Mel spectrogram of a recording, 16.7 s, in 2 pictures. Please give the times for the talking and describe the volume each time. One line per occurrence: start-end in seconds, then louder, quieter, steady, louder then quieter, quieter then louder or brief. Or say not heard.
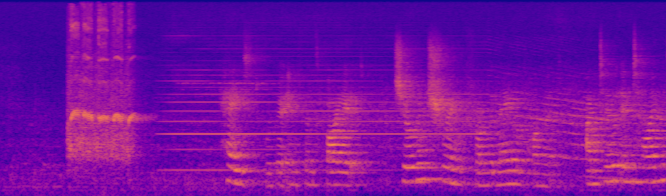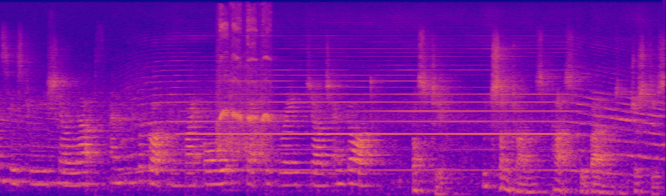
2.8-16.6 steady.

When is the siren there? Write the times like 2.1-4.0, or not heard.
1.9-16.6.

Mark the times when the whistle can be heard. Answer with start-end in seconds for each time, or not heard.
0.8-1.8, 11.1-11.8.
